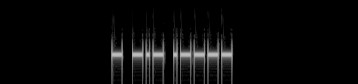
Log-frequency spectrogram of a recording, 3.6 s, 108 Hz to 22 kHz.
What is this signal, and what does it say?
Morse code, heard as a keyed tone, about 34 wpm, 700 Hz. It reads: TK1
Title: Callsign Prefixes for Top 100 DXCC - 35wpm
